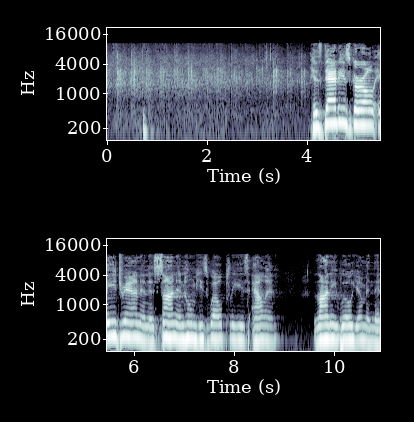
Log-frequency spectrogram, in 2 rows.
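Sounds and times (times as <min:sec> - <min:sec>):
audience applause: 0:00.0 - 0:04.1
speech: 0:00.7 - 0:01.0, 0:04.1 - 0:08.9, 0:09.6 - 0:10.9.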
